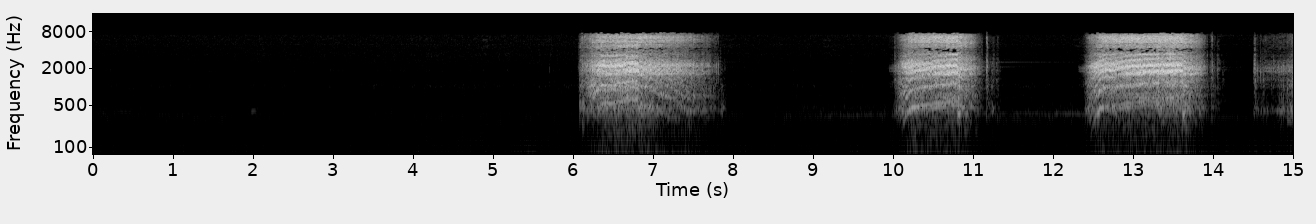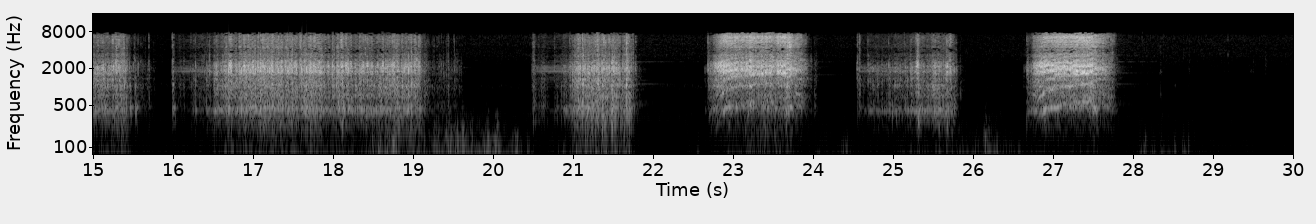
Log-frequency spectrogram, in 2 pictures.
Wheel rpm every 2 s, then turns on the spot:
0, 0, 0, 40, 0, 50, 70, 10, 20, 20, 10, 60, 10, 50, 0.
14-22 24-26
